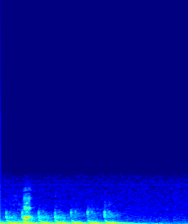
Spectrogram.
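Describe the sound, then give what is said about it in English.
Knocking on a door: a quick series of several firm raps, loudest at the start, then fading. “What was that? Someone's at the door.”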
